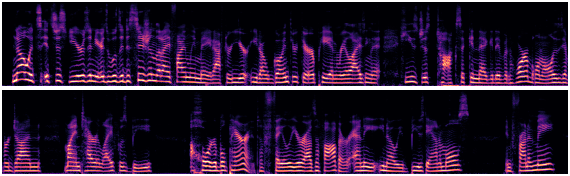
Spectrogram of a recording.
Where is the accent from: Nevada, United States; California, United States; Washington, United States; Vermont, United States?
Washington, United States; Kent; moved away as an adult; also born or lived in Los Angeles; raised Kent, Washington, suburb of Seattle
